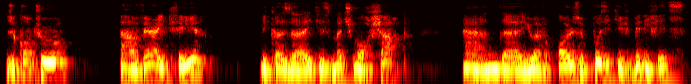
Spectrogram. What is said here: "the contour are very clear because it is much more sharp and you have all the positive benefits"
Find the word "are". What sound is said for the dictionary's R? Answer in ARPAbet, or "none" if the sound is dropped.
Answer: L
